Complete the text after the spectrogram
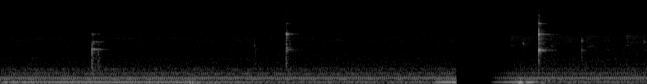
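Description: A metal spoon clinks against a glass bowl.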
